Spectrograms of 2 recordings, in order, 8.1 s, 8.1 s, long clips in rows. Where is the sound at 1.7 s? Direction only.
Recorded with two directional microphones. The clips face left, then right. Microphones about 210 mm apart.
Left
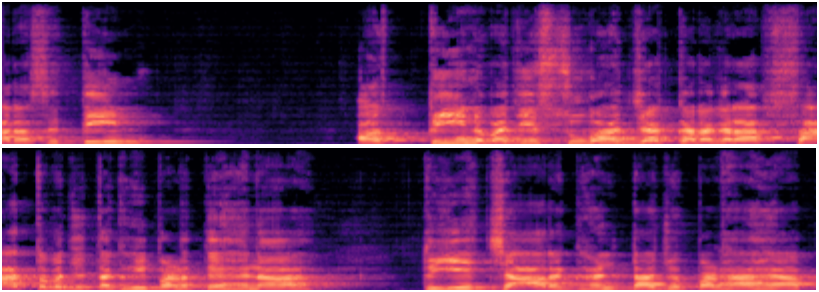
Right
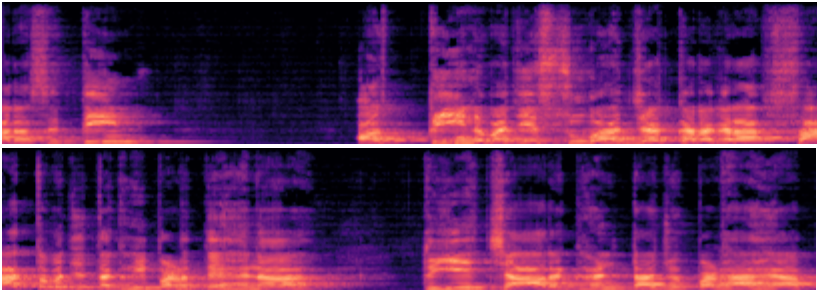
40° left (ahead or behind).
